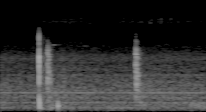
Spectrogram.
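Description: A few sharp clicks from a hand handling the recording device: a quick cluster of three about half a second in, then one more about a second later.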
